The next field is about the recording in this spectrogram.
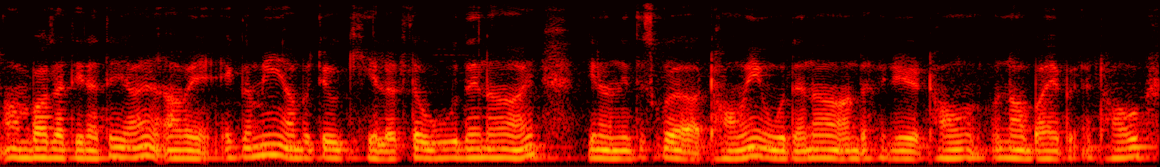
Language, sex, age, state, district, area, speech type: Nepali, male, 18-30, West Bengal, Darjeeling, rural, spontaneous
